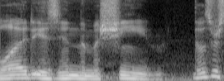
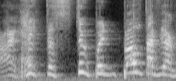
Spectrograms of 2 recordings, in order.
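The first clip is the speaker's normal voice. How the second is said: put-on scream, higher pitch; 13 semitones higher, 3 dB louder than usual. Retelling a character screaming in the living room: imitating someone screaming. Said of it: "he's screaming in the living room".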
